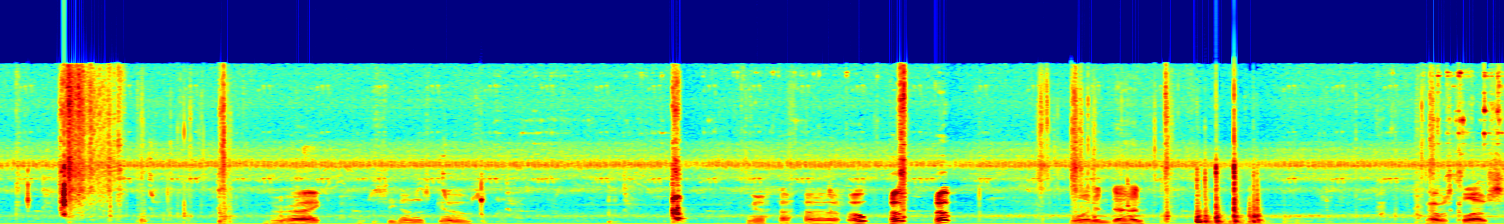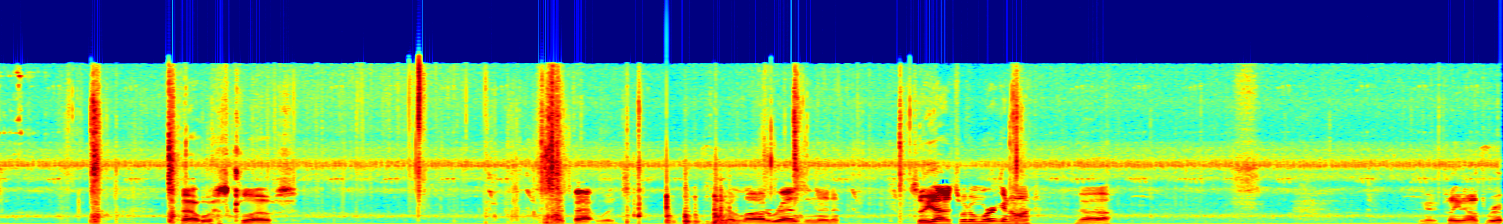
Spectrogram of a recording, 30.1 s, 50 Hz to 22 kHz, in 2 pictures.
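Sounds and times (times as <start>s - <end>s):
crickets chirping: 0.0s - 30.0s.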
